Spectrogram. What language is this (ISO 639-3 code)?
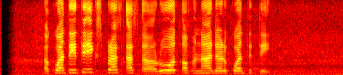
sun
